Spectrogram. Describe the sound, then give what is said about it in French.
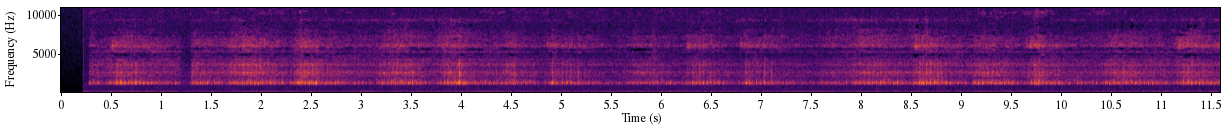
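A cat named Satya purrs steadily, a continuous low rumble with a gentle rhythmic pulse as it breathes in and out, with no voices or other sounds around it. “Le ronronnement est plutôt un signe d'affection.”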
